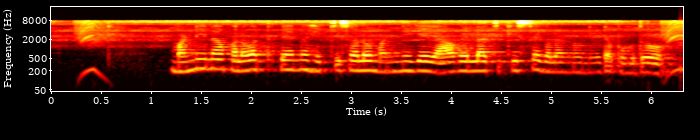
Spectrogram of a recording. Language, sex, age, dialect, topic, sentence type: Kannada, female, 18-24, Coastal/Dakshin, agriculture, question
